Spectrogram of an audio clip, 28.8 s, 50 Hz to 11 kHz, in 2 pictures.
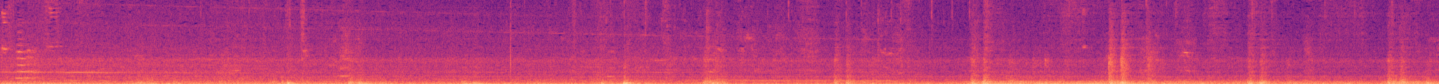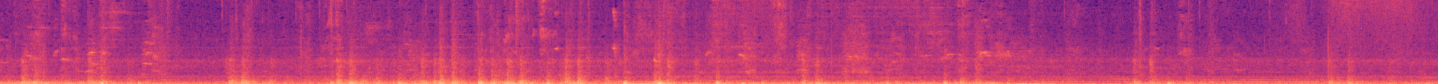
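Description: Running noise heard inside a JR Central 383 series electric train's motor car: a steady low rumble from the wheels, with the clatter of rail joints and sharp clicks. Thin whining tones from the Toshiba GTO inverter and traction motors slide down in pitch now and then.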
